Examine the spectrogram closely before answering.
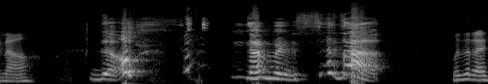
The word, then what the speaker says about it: SZA: It's SZA.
